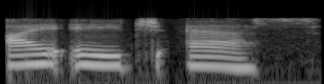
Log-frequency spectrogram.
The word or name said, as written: IHS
